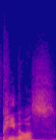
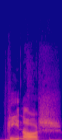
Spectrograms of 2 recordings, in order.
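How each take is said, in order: First: The name ends with an s sound. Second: The name ends with an sh sound.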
